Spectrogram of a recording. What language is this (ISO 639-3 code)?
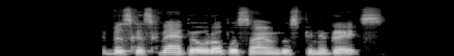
lit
